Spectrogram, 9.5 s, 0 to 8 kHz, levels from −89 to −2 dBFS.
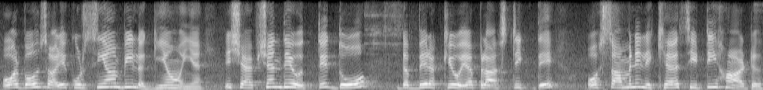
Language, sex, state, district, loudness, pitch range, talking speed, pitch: Punjabi, female, Punjab, Pathankot, -13 LUFS, 250-295 Hz, 145 wpm, 275 Hz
